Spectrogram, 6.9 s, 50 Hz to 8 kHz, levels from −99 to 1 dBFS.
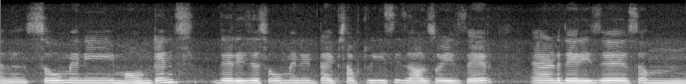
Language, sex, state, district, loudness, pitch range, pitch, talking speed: English, female, Punjab, Kapurthala, -13 LUFS, 190-205 Hz, 200 Hz, 175 wpm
